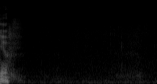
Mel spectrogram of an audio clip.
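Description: A man's voice finishing a word, then near silence.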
